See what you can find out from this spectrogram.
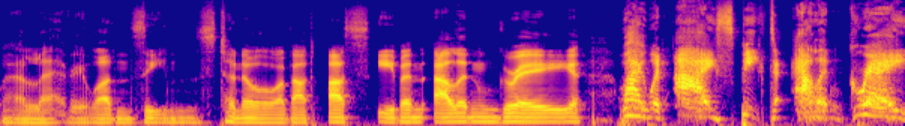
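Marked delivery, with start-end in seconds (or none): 5.2-7.6 very high, hissed, hissing tone. Christy hisses back at the narrator about Alan Gray. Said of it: "Hissed Christy".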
